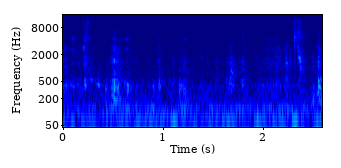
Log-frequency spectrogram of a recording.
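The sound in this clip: Biting and chewing of a naan bread pizza: many soft, crunchy bites and chomps in an uneven rhythm, faint, with no talk.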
